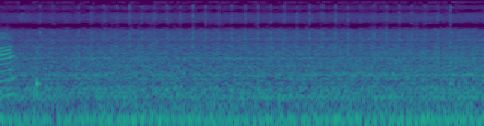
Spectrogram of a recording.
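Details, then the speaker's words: Old Toyota Corolla, tired compression, after cap and rotor replacement: low idle with uneven lope, still running rough; power balance test shows no rpm change on cylinder one, changes on two, three and four; cause suspected, unconfirmed. "she's still running rough still acting the same when we do a power balance test"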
